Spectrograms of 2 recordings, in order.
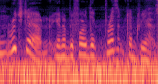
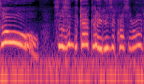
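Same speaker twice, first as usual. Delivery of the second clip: much higher, louder, fast lady's voice; the neighbour lady calling out brightly, pitched up; imitating the lady; 9 semitones higher, 3 dB louder than usual. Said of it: "she goes".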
